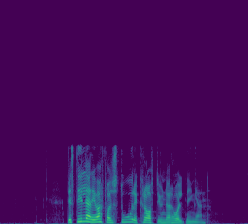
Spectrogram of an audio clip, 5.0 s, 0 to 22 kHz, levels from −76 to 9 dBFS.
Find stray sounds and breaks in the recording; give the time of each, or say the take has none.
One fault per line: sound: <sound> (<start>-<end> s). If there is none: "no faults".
no faults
